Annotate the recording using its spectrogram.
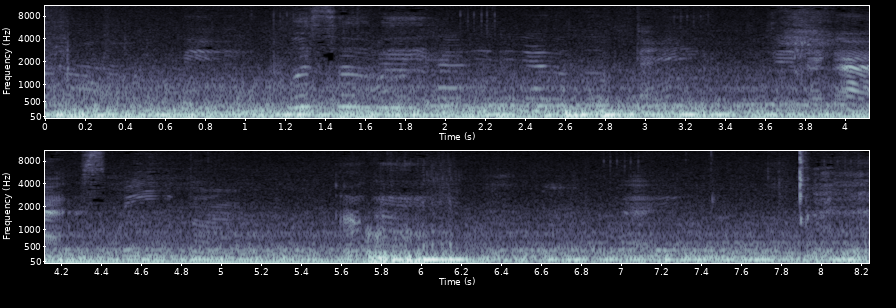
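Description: Steady low rumble of a moving car, with short bits of voices over it.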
